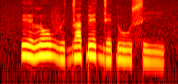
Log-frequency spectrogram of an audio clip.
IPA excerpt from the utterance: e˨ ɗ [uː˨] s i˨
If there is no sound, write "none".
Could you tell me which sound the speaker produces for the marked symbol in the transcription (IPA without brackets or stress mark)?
uː˨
